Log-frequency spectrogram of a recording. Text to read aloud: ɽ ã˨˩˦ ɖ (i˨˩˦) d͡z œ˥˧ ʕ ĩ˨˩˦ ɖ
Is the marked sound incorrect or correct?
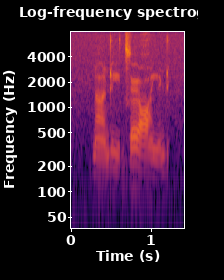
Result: correct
